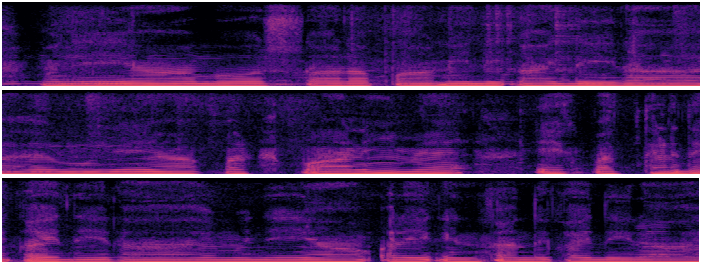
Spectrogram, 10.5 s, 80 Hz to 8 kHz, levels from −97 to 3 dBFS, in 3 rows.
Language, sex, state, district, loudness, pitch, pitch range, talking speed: Hindi, male, Chhattisgarh, Rajnandgaon, -37 LUFS, 165 Hz, 155-175 Hz, 165 wpm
